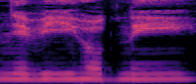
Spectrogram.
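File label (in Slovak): "nevýhodný", Slovak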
